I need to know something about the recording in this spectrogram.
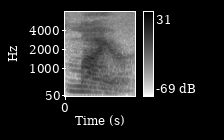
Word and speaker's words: Meyer: Meyer. Meyer, not Mayer.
